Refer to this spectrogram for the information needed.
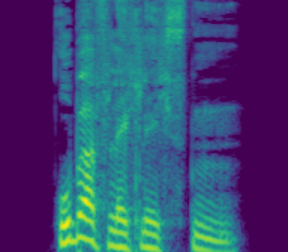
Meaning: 1. superlative degree of oberflächlich 2. inflection of oberflächlich: strong genitive masculine/neuter singular superlative degree
- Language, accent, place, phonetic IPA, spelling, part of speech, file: German, Germany, Berlin, [ˈoːbɐˌflɛçlɪçstn̩], oberflächlichsten, adjective, De-oberflächlichsten.ogg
